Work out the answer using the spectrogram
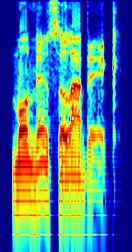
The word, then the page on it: monosyllabic: British English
